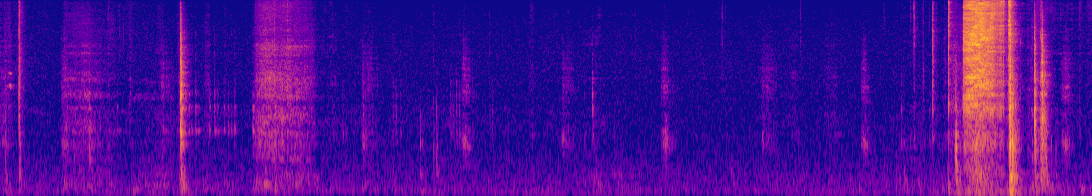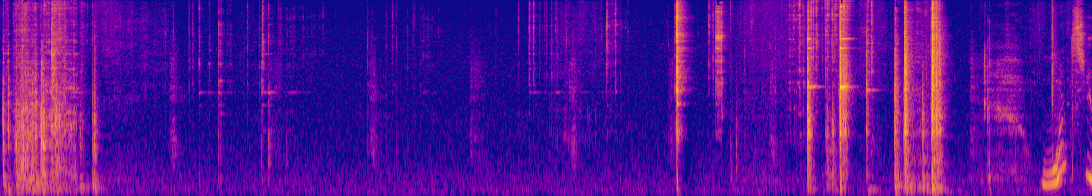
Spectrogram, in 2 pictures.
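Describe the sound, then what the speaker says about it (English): Glass for fused glass ornaments is cut and handled on a cutter with an end stop, giving sparse light ticks and taps, then clusters of sharp scoring, snapping and clinking in the second half, close and quiet. "Once you get it started, then you can just flip the glass over and over and you'll get the cuts that you want."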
